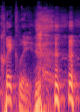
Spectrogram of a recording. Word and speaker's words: Quikkly: It's called Quikkly. Yeah. Spelled with 2 Ks. You dragged the K out.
